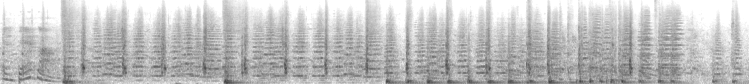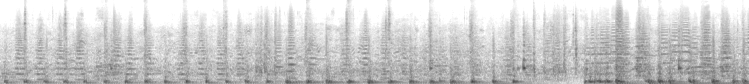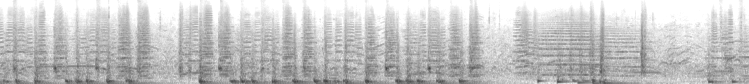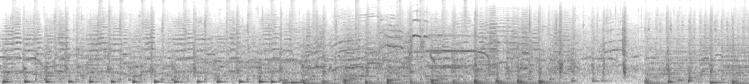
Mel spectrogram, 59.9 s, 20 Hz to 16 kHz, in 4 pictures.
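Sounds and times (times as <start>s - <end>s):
marching band brass: 0.0s - 59.9s
steady drum beat: 0.8s - 2.6s, 7.3s - 13.6s, 26.6s - 33.0s, 44.2s - 59.9s.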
